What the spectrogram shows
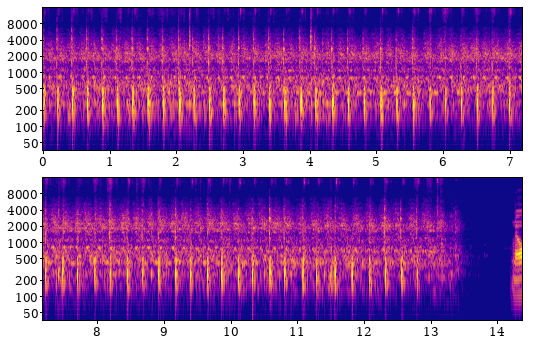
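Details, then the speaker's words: Cold diesel truck below zero, glow plugs cycled, boosted with extra battery: it starts, lumbers with heavy uneven knocks about two a second, then dies; owner suspects air getting into the fuel system. "she must have air getting in somewhere then that's what it did before i changed the fuel filter it would uh it would start it would run at the fuel that's in the uh injection lines and the pump and then that was that it would die"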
